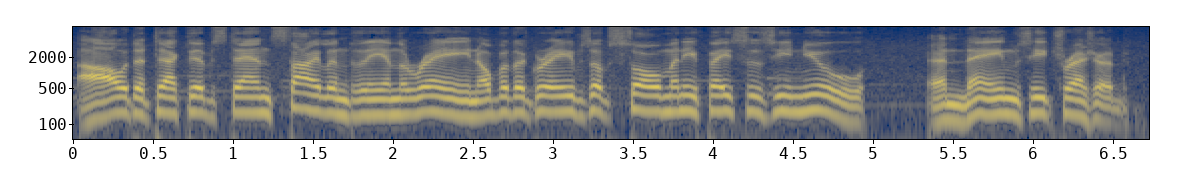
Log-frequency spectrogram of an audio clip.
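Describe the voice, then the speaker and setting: An actor narrating a radio drama as a solemn storyteller. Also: male voice, a little high, moderate pace, clear, resonant tone, soft background music, lightly acted.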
